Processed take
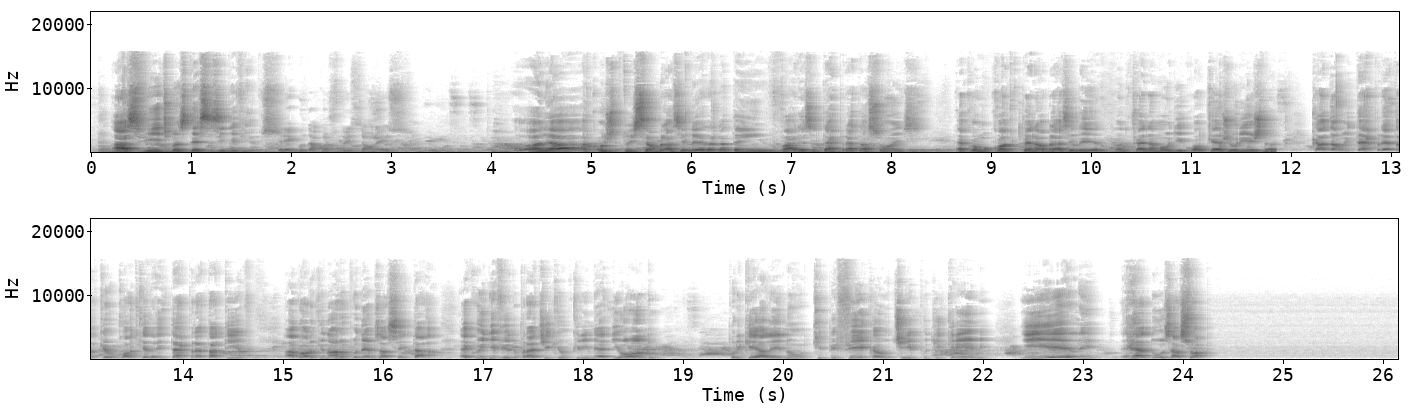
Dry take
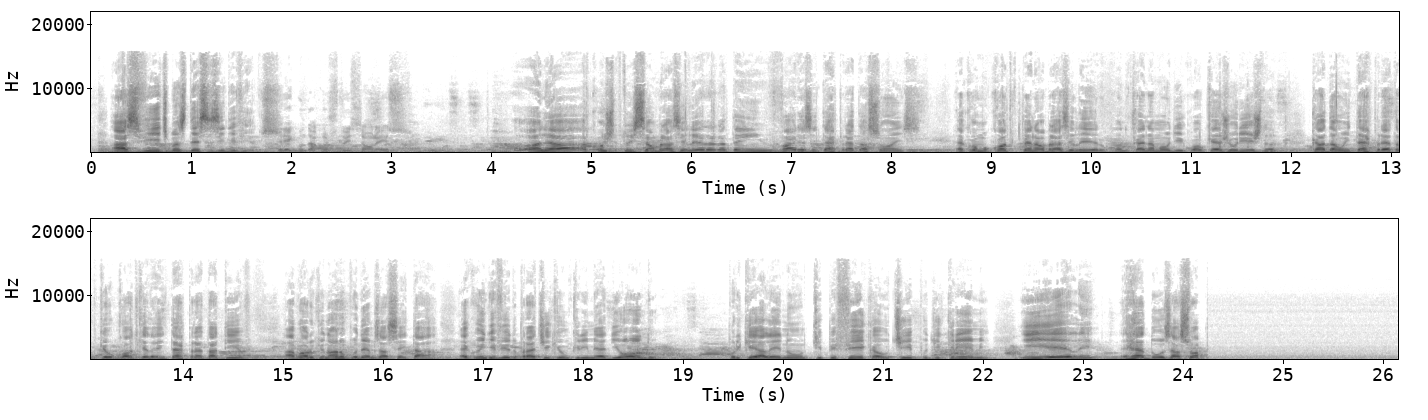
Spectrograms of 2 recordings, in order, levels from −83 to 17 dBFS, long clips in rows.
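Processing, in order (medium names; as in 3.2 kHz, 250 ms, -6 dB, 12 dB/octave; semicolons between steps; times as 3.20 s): spectral sustain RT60 0.38 s; high-pass 140 Hz 12 dB/octave, from 11.86 s 1.1 kHz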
